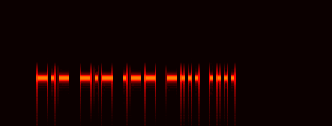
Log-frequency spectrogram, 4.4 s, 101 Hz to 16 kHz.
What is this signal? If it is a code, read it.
Morse code, heard as a keyed tone, about 25 wpm, 700 Hz. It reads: KKWBH
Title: Code Groups - 5 Letters - 25wpm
